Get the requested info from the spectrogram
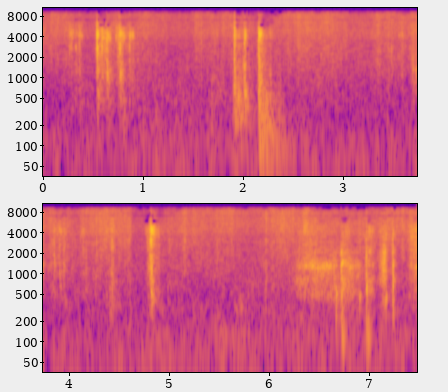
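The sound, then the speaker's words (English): A door is locked with a key left on the outside: scattered sharp clicks and rattles, one louder clunk early on, then a final pair of quick metallic clicks over a low, steady rumble. No one speaks. “I'll come to lock the door in a minute.”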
